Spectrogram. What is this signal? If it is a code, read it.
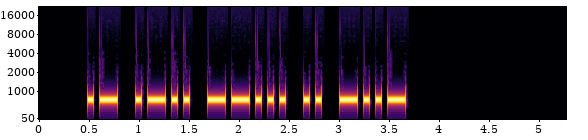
Morse code, heard as a keyed tone, about 21 wpm, 700 Hz. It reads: AL7IX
